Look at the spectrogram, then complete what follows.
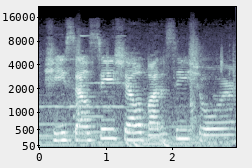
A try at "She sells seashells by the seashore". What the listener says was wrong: You said seashell. Say seashells. She sells seashells by the seashore.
